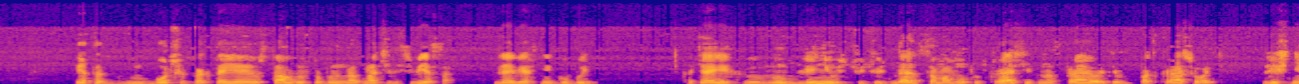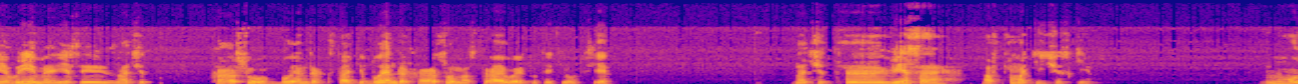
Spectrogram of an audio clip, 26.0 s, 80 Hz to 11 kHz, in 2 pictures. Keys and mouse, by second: 1.4 middle click, 2.3 middle click, 14.6 middle click, 19.0-20.5 middle drag.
